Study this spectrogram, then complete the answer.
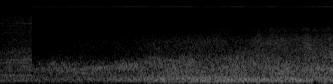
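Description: Military jets, Mirage F1, Jaguar and Mirage 2000 fighters, taking off during Operation Desert Storm in 1991: a steady, broad roaring rush of jet engines that builds slightly in loudness, heard alone without talk.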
